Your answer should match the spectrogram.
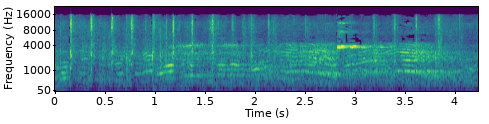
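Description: Handball game sounds in a sports hall: a ball bouncing on the floor with repeated sharp knocks, and sneakers squeaking on the court, over the voices of players and spectators.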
